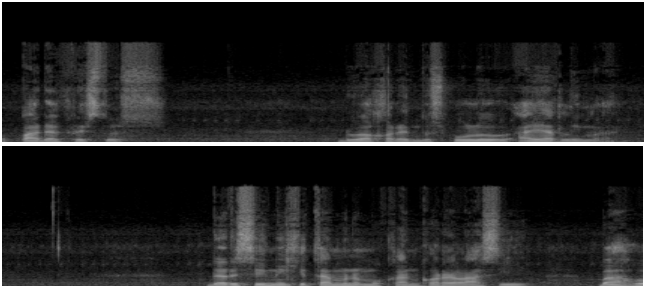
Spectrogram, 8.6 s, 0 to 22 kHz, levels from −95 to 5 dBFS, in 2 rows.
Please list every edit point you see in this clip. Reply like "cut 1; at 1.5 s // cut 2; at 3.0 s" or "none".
none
